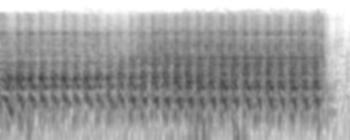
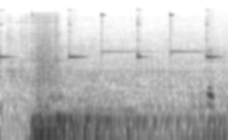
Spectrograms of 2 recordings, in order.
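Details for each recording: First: Automatic Hyundai with a swapped throttle position sensor and the air intake hose refitted. The starter spins the engine evenly for about three seconds with no firing, though it ran yesterday after months of hard starting. The owner wonders if the fuel pump is running. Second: Hyundai fitted with a swapped throttle position sensor. It cranks and catches at once, then revs cleanly over a chiming warning tone; it runs perfectly, so the sensor isn't the fault.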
